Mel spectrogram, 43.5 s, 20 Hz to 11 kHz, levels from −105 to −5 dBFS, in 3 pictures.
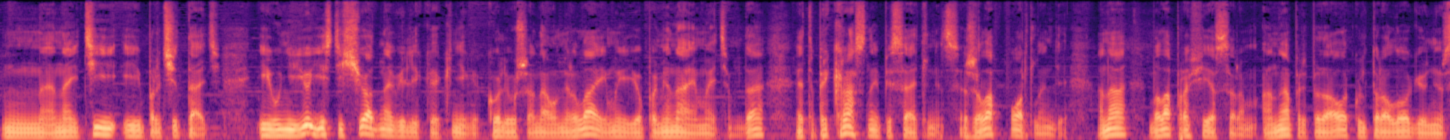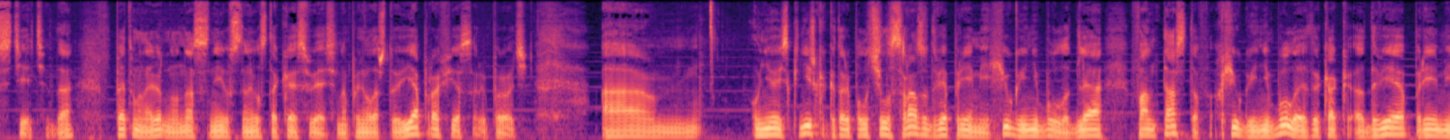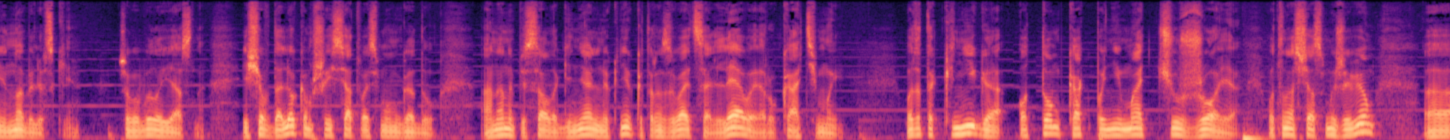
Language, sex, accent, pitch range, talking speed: Russian, male, native, 80-105 Hz, 145 wpm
